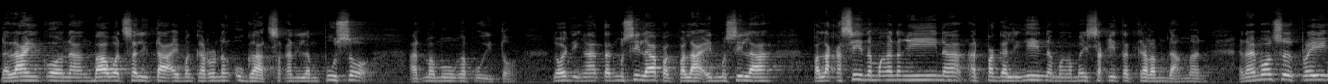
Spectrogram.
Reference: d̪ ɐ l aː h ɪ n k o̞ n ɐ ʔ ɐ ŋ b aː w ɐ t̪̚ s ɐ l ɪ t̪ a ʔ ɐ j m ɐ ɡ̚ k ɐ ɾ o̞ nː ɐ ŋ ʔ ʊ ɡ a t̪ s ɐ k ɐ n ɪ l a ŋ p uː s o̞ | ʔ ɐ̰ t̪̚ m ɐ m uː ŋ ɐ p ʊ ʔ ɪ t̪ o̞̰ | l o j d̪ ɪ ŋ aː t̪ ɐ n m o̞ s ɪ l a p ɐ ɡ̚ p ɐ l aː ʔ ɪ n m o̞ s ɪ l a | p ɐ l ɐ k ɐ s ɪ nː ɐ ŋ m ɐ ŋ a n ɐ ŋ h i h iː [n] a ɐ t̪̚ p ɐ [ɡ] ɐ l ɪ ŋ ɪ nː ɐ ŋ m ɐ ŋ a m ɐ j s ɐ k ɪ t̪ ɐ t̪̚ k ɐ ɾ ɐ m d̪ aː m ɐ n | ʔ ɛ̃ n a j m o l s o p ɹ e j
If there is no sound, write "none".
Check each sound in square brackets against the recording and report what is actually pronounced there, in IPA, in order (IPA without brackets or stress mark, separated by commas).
n, ɡ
